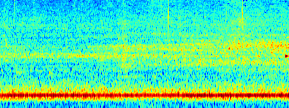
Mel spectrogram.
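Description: Steady machine hum with one constant low tone, plus a few faint ticks.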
